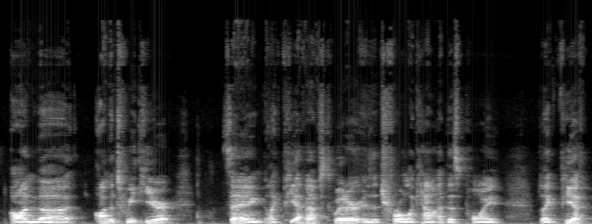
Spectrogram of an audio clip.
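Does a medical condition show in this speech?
No.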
